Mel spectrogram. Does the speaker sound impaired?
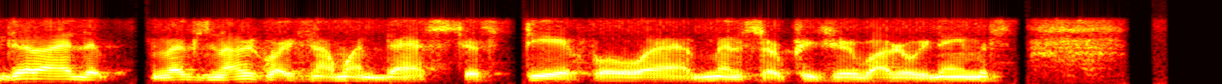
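Yes: stroke; two strokes, first in 2019, brain function affected; slurred speech at times, glitches and missing words.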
